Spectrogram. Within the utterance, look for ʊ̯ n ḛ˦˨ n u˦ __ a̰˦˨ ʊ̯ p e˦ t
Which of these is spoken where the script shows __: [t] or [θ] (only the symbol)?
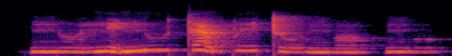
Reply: t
